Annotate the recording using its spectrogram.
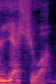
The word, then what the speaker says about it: Yeshua: Yahshua, or Yeshua, that's how you pronounce it in Hebrew, Yeshua, which has Yahweh salvation in it, in his name.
